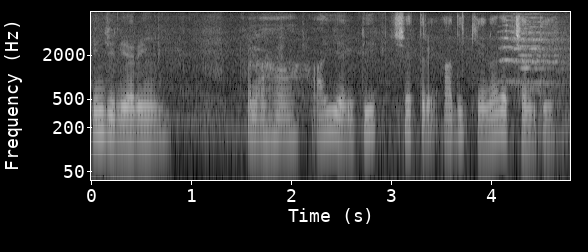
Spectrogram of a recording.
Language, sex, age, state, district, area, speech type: Sanskrit, male, 18-30, Odisha, Bhadrak, rural, spontaneous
